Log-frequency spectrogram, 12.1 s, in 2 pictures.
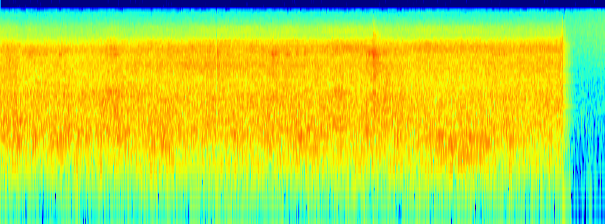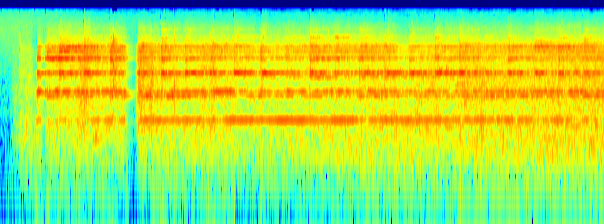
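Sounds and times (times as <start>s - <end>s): train running noise: 0.0s - 12.0s
high-pitched multi-tone ringing: 6.4s - 12.0s.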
